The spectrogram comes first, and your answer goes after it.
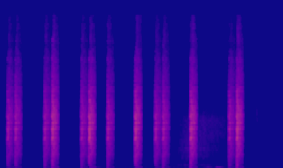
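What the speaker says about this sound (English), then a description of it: "This hi hat has shuffle." Crisp electronic hi-hat playing a shuffled pattern in a garage track, short bright ticks paired with uneven swung spacing, alone and dry, with one longer open hiss near the end.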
